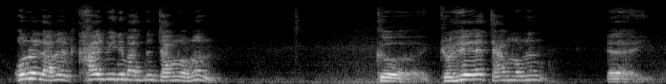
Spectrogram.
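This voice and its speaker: Here a man with a high pitch talks very slowly, leaving long, frequent pauses. His intonation is lively, and audible room echo is present. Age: 70s. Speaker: pastor. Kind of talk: sermon. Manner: halting.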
